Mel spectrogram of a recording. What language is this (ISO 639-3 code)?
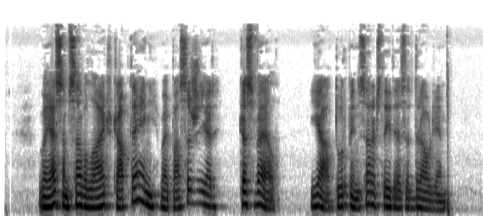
lav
